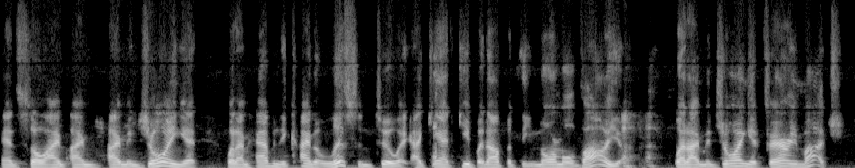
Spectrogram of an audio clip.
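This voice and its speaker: High-pitched man chatting casually. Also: normal speed, no echo. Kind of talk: casual chat. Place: video call.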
